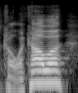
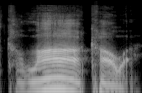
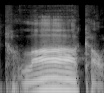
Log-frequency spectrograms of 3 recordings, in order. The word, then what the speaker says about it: Kalakaua: Everyone says Kalakaua, or everyone says Waikiki. Well, technically speaking, that's not correct. It's Kalakaua, right? It's Kalakaua. It's not Kalakaua.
